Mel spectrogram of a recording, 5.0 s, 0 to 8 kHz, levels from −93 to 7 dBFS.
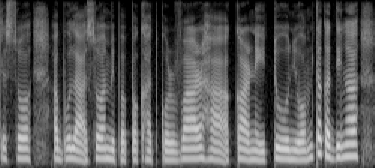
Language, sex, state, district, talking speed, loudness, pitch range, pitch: Mizo, female, Mizoram, Aizawl, 215 wpm, -17 LUFS, 160-185 Hz, 175 Hz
